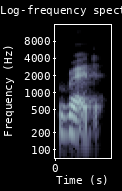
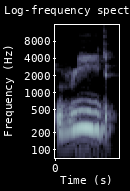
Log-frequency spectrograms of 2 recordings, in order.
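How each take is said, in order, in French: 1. La voyelle est courte, elle rime avec "red". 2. La voyelle est longue, elle rime avec "reed". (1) "au prétérit, mais on le prononce read" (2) "c'est read au présent à l'infinitif"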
